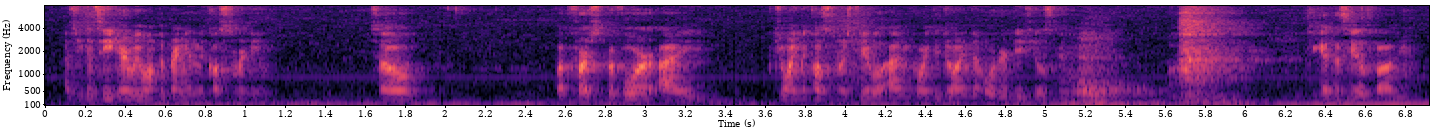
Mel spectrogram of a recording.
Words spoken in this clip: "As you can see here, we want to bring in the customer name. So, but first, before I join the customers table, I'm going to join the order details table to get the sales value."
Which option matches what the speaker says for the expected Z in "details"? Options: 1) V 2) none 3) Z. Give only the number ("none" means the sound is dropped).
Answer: 2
